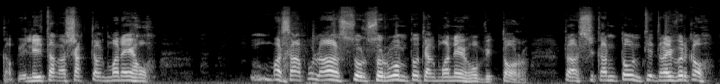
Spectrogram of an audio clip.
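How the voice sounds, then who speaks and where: High-voiced Ilocano family man. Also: moderate pace, a bit bright, no room sound. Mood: urgent. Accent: Filipino, Ilocano. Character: well-off middle-aged husband and father, head of household. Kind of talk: radio drama acting.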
